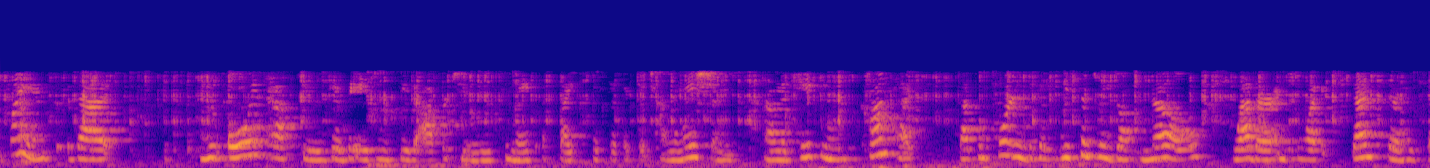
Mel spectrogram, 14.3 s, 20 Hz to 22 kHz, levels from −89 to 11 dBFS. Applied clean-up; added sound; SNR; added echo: classical method WPE with log-MMSE.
